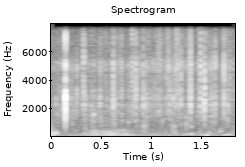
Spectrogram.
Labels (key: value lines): label: biophony, cascading saw
recorder: SoundTrap 600 or HydroMoth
